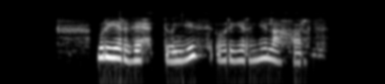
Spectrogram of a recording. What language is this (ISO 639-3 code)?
kab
